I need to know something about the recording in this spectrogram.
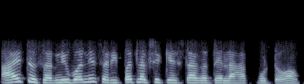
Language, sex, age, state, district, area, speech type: Kannada, female, 18-30, Karnataka, Chikkamagaluru, rural, conversation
